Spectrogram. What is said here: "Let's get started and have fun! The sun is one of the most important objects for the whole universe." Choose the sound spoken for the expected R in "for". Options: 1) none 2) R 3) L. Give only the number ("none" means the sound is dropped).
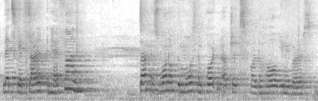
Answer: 2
